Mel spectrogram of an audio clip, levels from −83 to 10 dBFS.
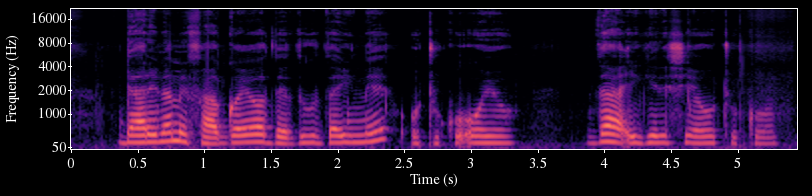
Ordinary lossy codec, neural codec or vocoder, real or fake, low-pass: none; none; real; none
